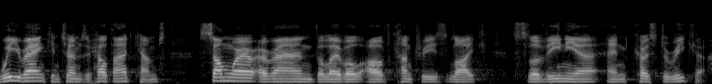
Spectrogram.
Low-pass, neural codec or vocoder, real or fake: 7.2 kHz; none; real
